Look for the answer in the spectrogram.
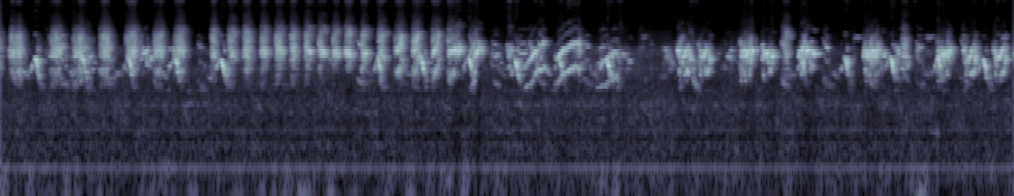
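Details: Courting male cockatiel warbling to a hen to prompt mating: a fast, dense stream of high chirps gives way midway to twisting whistled notes, then returns to quick chattering.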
